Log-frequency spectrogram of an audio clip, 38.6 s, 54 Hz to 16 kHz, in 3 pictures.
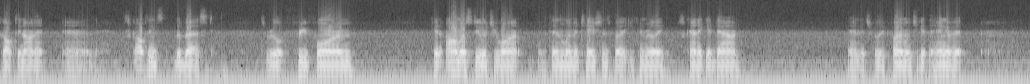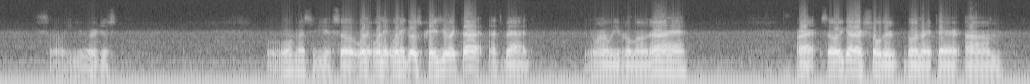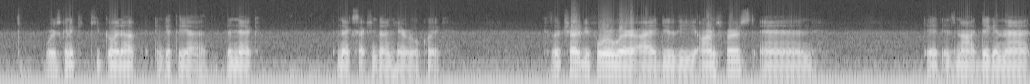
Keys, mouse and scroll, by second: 0.3 ctrl+a, 2.1 g, 2.7 ctrl+a, 3.8 g, 4.7 e, 6.2 ctrl+a, 9.3 g, 10.5 g, 15.3 z, 16.5 KP_1, 17.3 z, 18.3 g, 19.5 g, 21.9 g, 26.1 e, 27.3 s, 28.5 ctrl+a, 29.5 ctrl+a, 30.5 g, 31.6 e, 33.3 g, 34.4 g, 35.3 g, 37.5 e.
